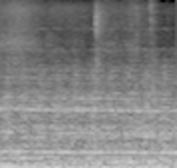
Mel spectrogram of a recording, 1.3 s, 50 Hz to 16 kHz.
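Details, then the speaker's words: 2022 Coachmen Catalina 343BHTS travel trailer, bedside slide-out motor drawing the room in: steady motor drone with mid-pitched whine and gear rumble. The little gear-grinding noise at full extension is normal operation. "but just know it's normal [Music] you hear that little gear grinding noise you know you're fully extended It's Perfectly Normal"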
